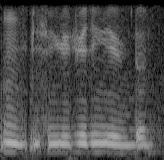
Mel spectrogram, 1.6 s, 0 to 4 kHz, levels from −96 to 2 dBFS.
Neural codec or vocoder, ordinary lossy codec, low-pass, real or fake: vocoder, 44.1 kHz, 128 mel bands every 256 samples, BigVGAN v2; none; 3.6 kHz; fake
